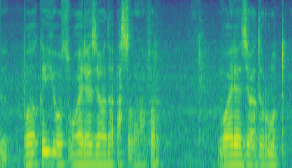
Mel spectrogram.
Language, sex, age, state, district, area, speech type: Kashmiri, male, 45-60, Jammu and Kashmir, Srinagar, urban, spontaneous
